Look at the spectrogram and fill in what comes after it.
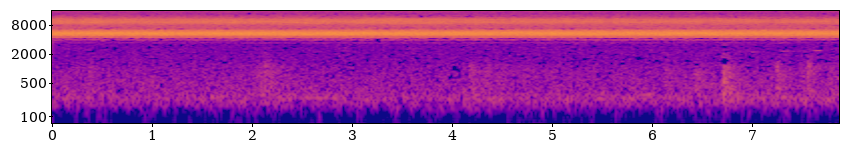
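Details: Real-time sound of the Christmas beetle (Anoplognathus) in South Africa's acacia bushveld: a uniform, sustained high shrill in layered tones, with only scattered faint clicks below.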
